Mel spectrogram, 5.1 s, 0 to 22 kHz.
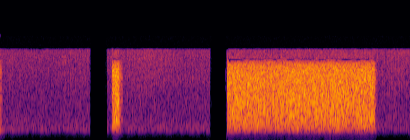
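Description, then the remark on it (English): Steady radio static hiss on a 2-meter amateur radio net, interrupted by short gaps, a quick louder burst, then a longer, much stronger rush of noise as a weak station trying to check in pushes through without any intelligible voice. “This is the second time I've heard this station try to check in.”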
